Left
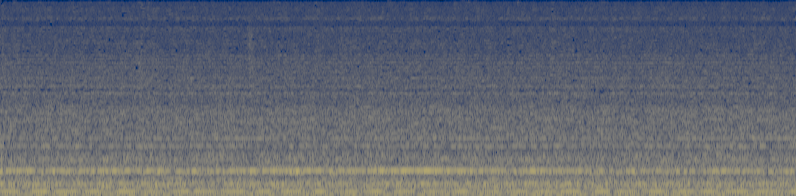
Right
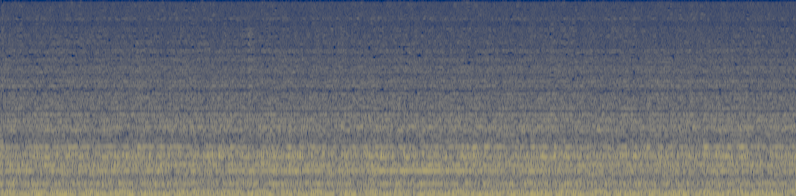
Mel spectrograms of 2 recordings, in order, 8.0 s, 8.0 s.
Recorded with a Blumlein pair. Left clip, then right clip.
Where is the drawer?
I don't hear a drawer.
